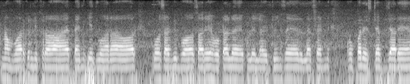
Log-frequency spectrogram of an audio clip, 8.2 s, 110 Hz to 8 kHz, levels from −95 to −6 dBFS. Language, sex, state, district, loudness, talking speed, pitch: Hindi, male, Odisha, Khordha, -16 LUFS, 190 wpm, 130 Hz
